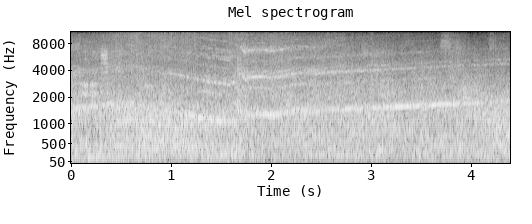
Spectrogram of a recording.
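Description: Formula E Gen 2 car's electric drivetrain whining as it drives off down the street, the siren-like pitch dipping and then rising steadily.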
